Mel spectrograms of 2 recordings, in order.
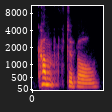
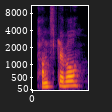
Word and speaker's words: comfortable: um bad joke um so I've got a disappearing syllable the o r is cut so I'm come and then so then the or even it's just like you keep chopping out all of the syllables yeah so can you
